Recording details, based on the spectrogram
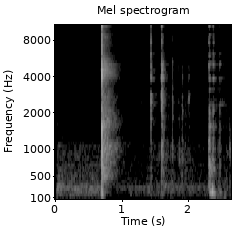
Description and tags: I snapped a piece of long, thin plastic and decided to record it. You can use this sound for either glass or plastic, it sound like both
Break, Glass, Plastic, Snap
